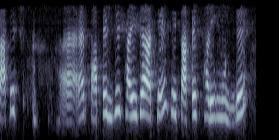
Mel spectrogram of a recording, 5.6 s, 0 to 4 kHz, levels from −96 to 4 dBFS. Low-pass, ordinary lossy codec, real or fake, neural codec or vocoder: 3.6 kHz; MP3, 32 kbps; fake; codec, 16 kHz, 16 kbps, FunCodec, trained on Chinese and English, 50 frames a second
